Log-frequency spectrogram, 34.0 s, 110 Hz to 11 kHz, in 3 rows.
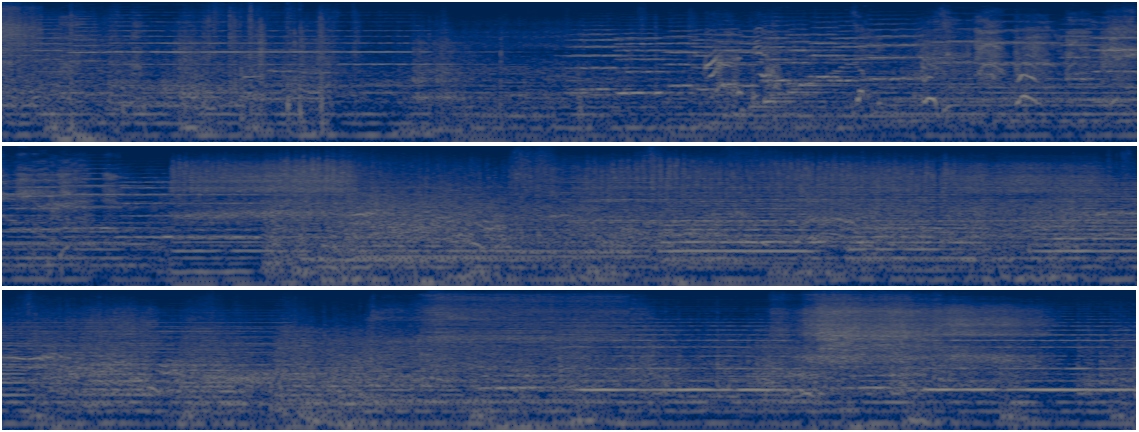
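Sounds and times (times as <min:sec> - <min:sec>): film score with held tones: 0:00.0 - 0:34.0
rough noisy din: 0:12.8 - 0:34.0
rushing hiss: 0:26.5 - 0:29.4, 0:30.4 - 0:33.6.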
